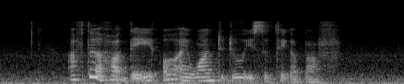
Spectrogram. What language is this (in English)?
English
